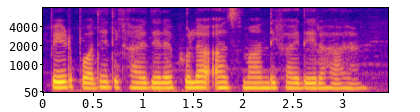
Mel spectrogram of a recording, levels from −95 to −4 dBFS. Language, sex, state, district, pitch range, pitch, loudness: Hindi, female, Chhattisgarh, Raipur, 175-190 Hz, 185 Hz, -17 LUFS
